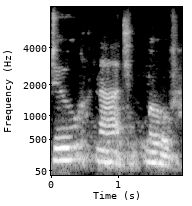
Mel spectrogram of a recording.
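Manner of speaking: put-on whisper. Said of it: "like a whisper in my ear".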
